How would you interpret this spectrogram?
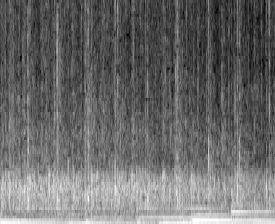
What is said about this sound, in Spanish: Dale un aplauso al Señor.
